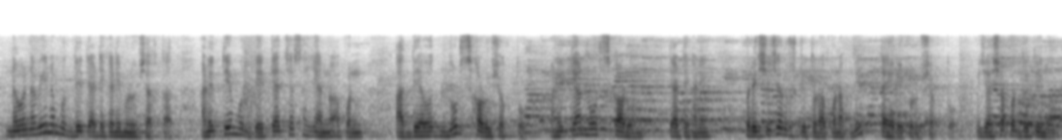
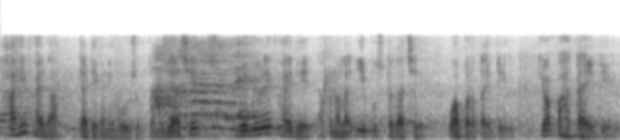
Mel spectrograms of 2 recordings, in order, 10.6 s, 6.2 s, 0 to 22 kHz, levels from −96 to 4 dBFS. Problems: none marked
